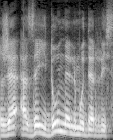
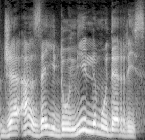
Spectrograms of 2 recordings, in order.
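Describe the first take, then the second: First: Zaydun ends without an added vowel before al. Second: Zaydun links to the next word with an i-vowel. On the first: The speaker calls it wrong. "Il ne faut pas lire" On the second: The speaker calls it right. "on va lire automatiquement Ja'a Zaydunil Mudarris"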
